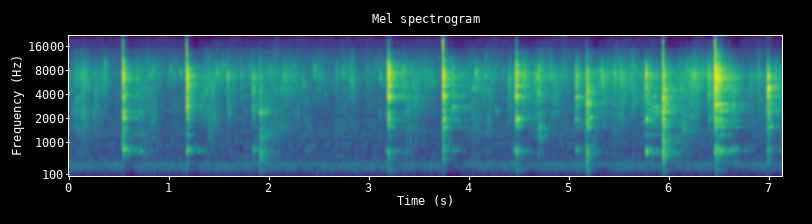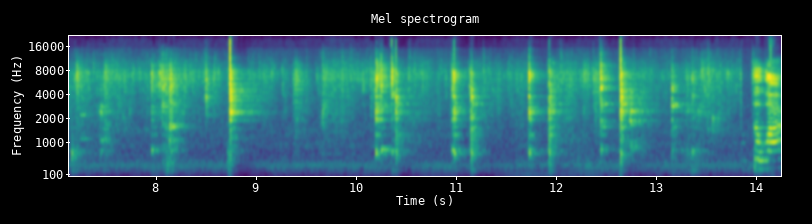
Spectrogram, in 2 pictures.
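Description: Ingredients being mixed with a couple tablespoons of oil in a pan for Thai basil tacos, a series of sharp spoon-on-pan scrapes and clacks at an irregular rhythm, close and alone.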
